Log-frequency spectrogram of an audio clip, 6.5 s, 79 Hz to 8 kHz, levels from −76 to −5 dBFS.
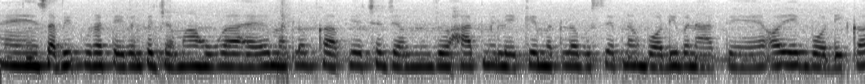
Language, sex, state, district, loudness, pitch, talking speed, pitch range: Hindi, female, Bihar, West Champaran, -14 LUFS, 215 Hz, 250 wpm, 210-220 Hz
